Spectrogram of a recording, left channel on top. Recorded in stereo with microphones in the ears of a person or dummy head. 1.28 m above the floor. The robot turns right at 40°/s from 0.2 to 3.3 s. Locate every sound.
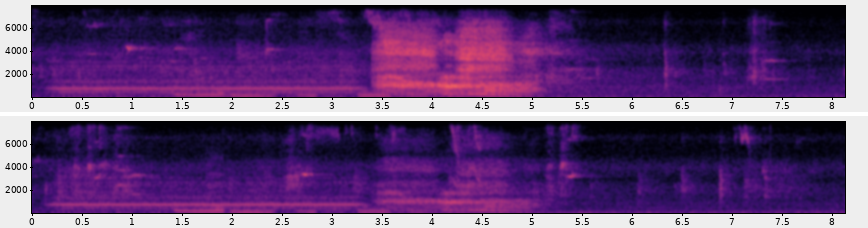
1.4 s whispering: 60° right, 0.9 m; by 4.2 s 15° left, 0.9 m
3.4 s a hiss: 60° left (ahead or behind), 0.5 m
